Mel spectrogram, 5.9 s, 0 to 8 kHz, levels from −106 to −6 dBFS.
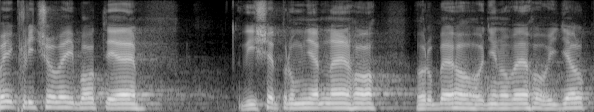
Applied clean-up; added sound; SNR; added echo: neural separator model SepFormer DNS4.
